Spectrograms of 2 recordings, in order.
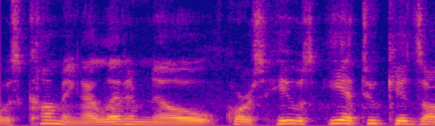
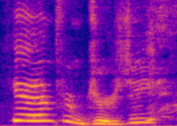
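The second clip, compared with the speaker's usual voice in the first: high, louder fake Jersey accent; put-on Jersey accent; 9 semitones higher, 5 dB louder than usual. Newcomer passing as a local, in a put-on Jersey accent. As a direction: bluff it in a borrowed New York-Jersey accent. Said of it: "I quit talking with my accent".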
